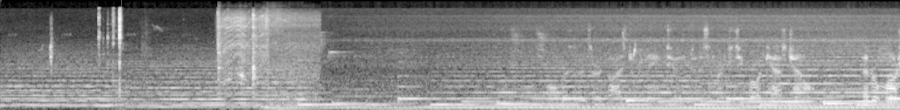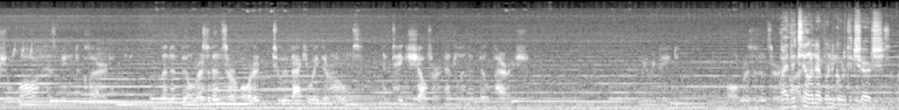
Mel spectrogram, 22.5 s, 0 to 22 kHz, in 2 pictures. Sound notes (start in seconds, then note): 5.2 male voice over radio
